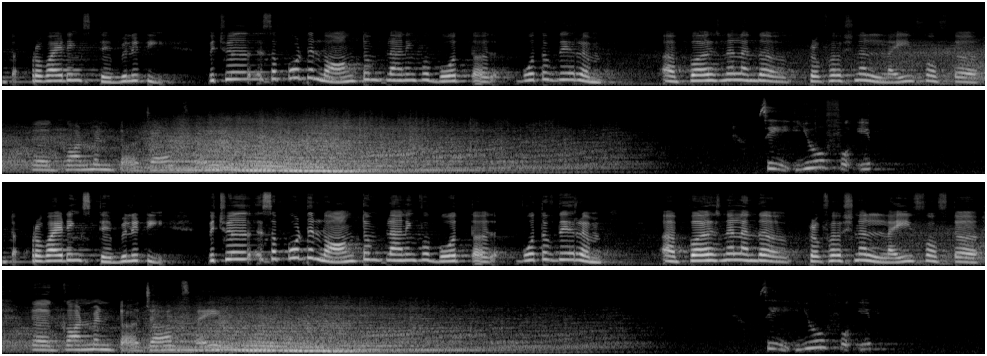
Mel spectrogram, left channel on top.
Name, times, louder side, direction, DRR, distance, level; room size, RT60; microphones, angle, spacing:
voice 1, 0.0-1.6 2.1-6.0 6.6-12.1, right 3 dB, 45° right, 10 dB, 0.8 m, -25 dB
Fixed-wing aircraft airplane, 8.7-16.1, left 1 dB, 35° left, 1.2 m, -29 dB
voice 2, 17.5-18.5, left 2 dB, 55° left, 13 dB, 1.1 m, -33 dB
27.5 x 21.5 x 7.3 m, 1.1 s
head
